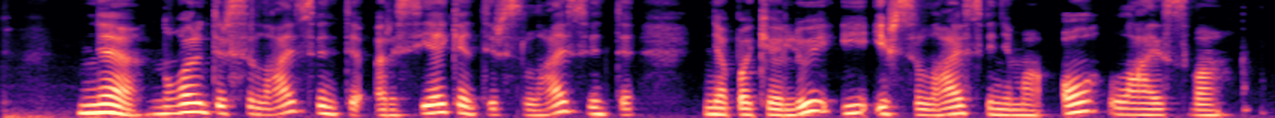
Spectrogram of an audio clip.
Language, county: Lithuanian, Panevėžys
